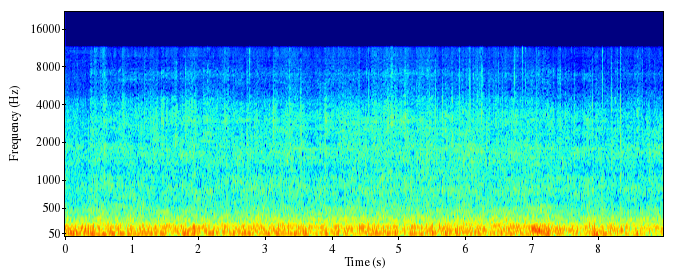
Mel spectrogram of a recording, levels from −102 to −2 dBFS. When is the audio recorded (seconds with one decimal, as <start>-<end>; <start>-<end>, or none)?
none

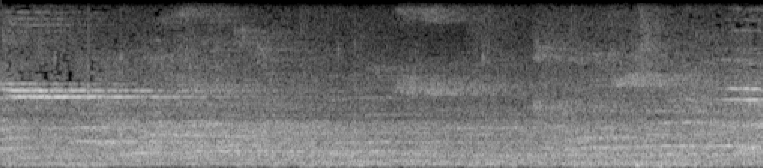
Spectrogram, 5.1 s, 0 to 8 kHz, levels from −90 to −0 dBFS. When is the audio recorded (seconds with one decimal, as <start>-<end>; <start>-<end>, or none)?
0.0-5.1

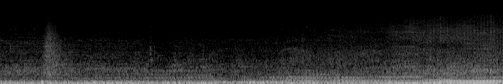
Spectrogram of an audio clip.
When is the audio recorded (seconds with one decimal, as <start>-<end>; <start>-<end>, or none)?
0.0-2.1; 2.9-3.4

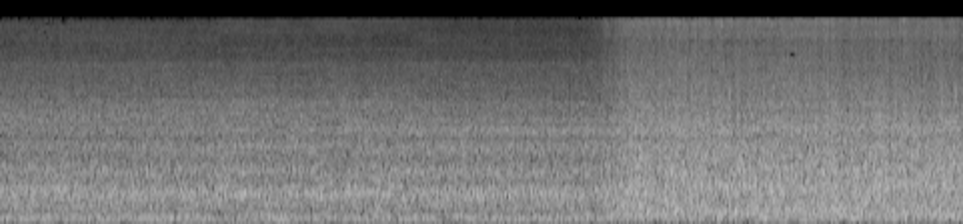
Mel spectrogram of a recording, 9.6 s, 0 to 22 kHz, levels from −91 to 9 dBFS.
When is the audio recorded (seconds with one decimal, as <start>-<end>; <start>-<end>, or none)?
0.0-2.2; 4.1-9.6

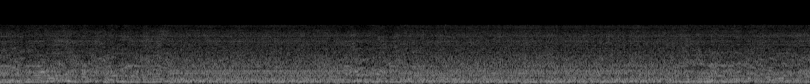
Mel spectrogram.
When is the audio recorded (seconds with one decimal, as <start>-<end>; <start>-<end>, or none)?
1.7-3.4; 4.0-6.8

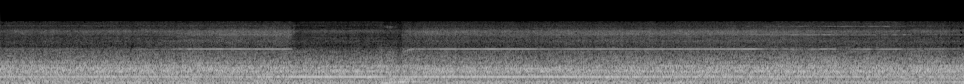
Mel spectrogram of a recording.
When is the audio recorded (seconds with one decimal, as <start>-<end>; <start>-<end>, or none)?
0.0-9.6

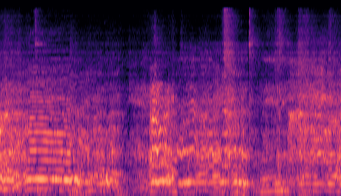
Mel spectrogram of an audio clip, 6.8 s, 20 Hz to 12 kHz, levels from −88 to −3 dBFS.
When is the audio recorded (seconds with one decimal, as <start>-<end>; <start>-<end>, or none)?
0.6-1.4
